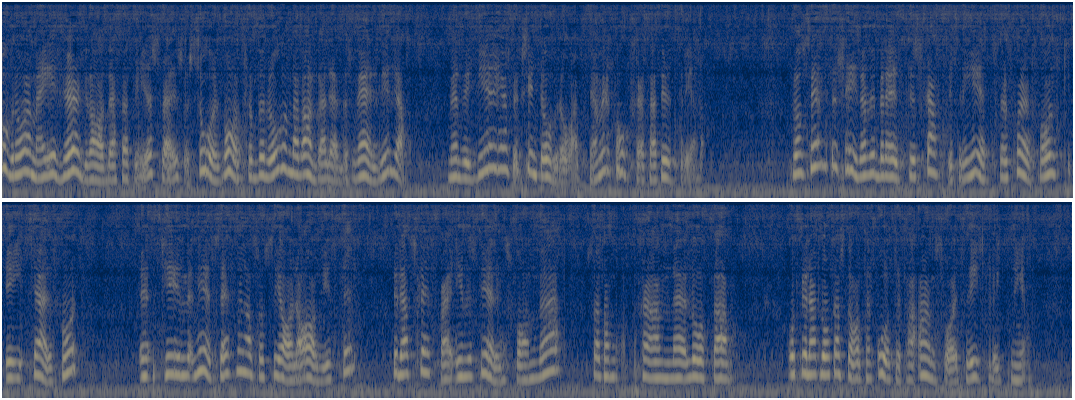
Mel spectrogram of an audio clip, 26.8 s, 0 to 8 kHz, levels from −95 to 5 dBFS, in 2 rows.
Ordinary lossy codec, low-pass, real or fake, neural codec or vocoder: none; none; fake; codec, 16 kHz, 4.8 kbps, FACodec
